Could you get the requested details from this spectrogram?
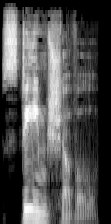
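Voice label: "steam shovel", British English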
